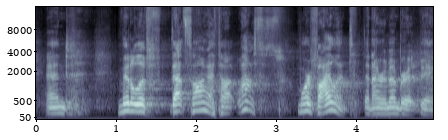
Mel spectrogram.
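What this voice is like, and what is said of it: Out of breath, panting. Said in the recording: “Now I'm out of breath.”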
